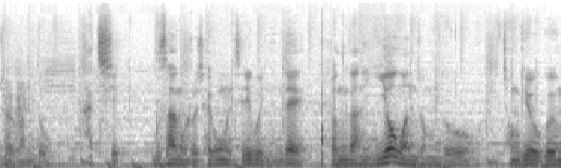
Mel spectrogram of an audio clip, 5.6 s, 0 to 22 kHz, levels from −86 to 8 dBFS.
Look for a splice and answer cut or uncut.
uncut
